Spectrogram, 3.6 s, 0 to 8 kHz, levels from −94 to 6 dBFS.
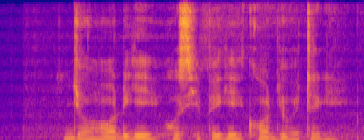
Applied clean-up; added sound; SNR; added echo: none; none; none; reverberation time 1.1 s.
